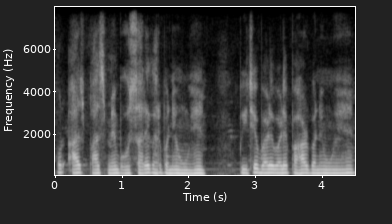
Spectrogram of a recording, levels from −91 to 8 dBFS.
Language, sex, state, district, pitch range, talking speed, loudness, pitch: Hindi, male, Madhya Pradesh, Bhopal, 160-175 Hz, 200 wpm, -14 LUFS, 165 Hz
